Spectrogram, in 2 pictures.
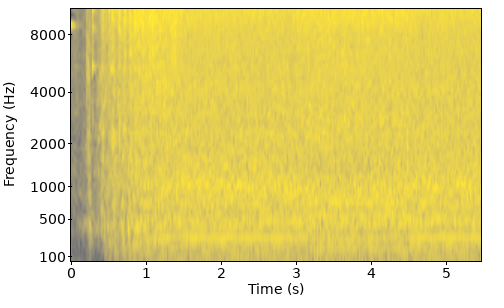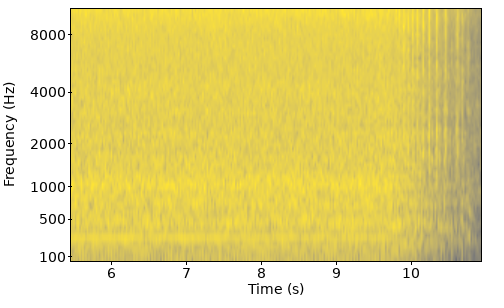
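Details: Toro Personal Pace electric-start mower, sat all off-season with no start, after fresh fuel: starts, holds a steady even governed hum for several seconds, then winds down smoothly; no surging or sputter, running properly.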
